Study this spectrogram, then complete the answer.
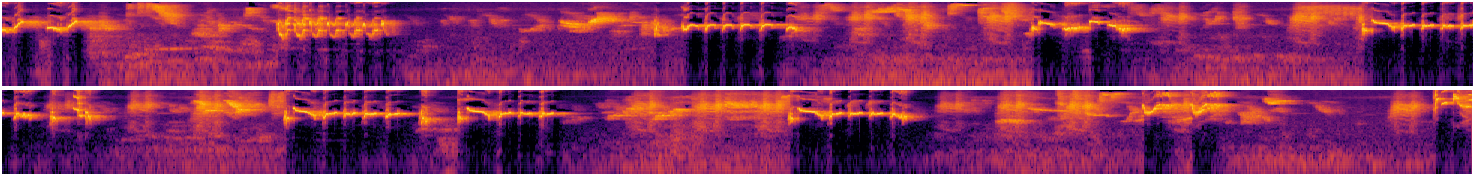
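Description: A songbird sings loud, varied phrases of whistles, trills and chirps close by.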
